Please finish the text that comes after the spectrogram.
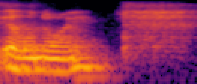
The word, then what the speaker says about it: Illinois: And Gary, the S is silent as a native Chicagoan, so it's Illinois.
